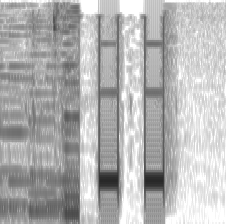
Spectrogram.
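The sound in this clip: Two short touch-tone beeps from a telephone keypad dialing in tone mode, crisp and even, separated by a brief gap.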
